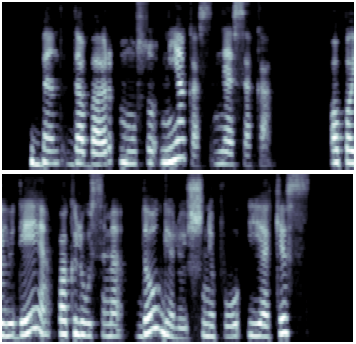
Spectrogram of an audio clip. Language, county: Lithuanian, Telšiai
